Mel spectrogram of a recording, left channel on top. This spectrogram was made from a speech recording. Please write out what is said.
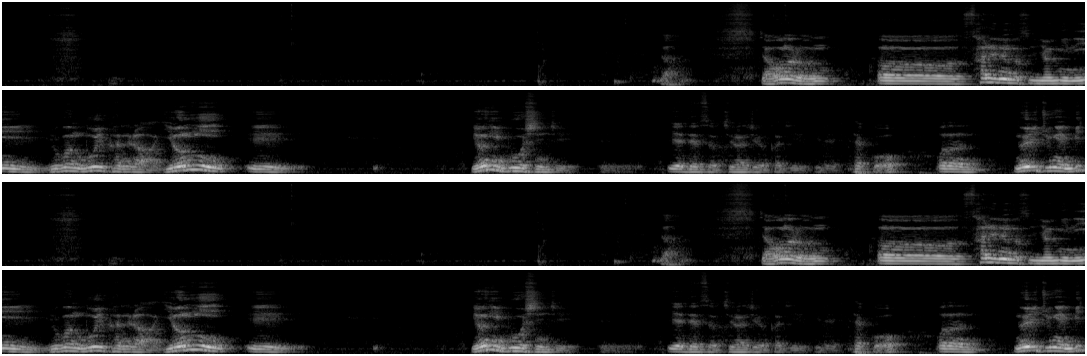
자 오늘은 살리는 것은 영이니 육은 무익하니라. 영이 무엇인지에 대해서 지난 시간까지 했고 오늘은 너희 중에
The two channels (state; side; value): identical; both; correlation 1.00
